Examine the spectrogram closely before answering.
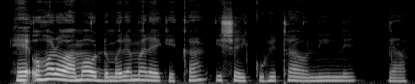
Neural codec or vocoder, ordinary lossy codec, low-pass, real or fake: none; none; none; real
